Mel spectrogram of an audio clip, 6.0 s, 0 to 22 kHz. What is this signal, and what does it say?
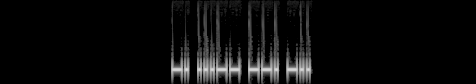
Morse code, heard as a keyed tone, about 30 wpm, 700 Hz. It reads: N3GD
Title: USA Call Signs - 4 Characters - Repeated 3x - 30wpm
